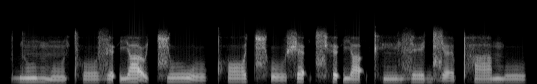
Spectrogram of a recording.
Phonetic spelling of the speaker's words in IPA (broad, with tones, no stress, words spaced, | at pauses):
dũ˦mũ˨ tʰo˦zɪ˦ʔ ja̰˦˨ʊ̯ t͡ɕu˦wu˨kʰɔ˦ t͡ɕʰu˨ʃɛ˦ʔt͡ɕʰɪ˦ʔ jä˦ʔkʰĩ˦ ze˦d͡ʑɛ˨ pʰä˦mu˦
